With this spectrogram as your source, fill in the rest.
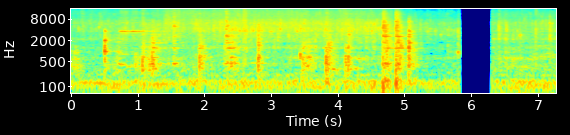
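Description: Garlic and onion fry for khichdi in hot oil, with a loud, close sizzle and repeated scraping and stirring strokes of a spoon in the pan, ending in a brief cut to silence.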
